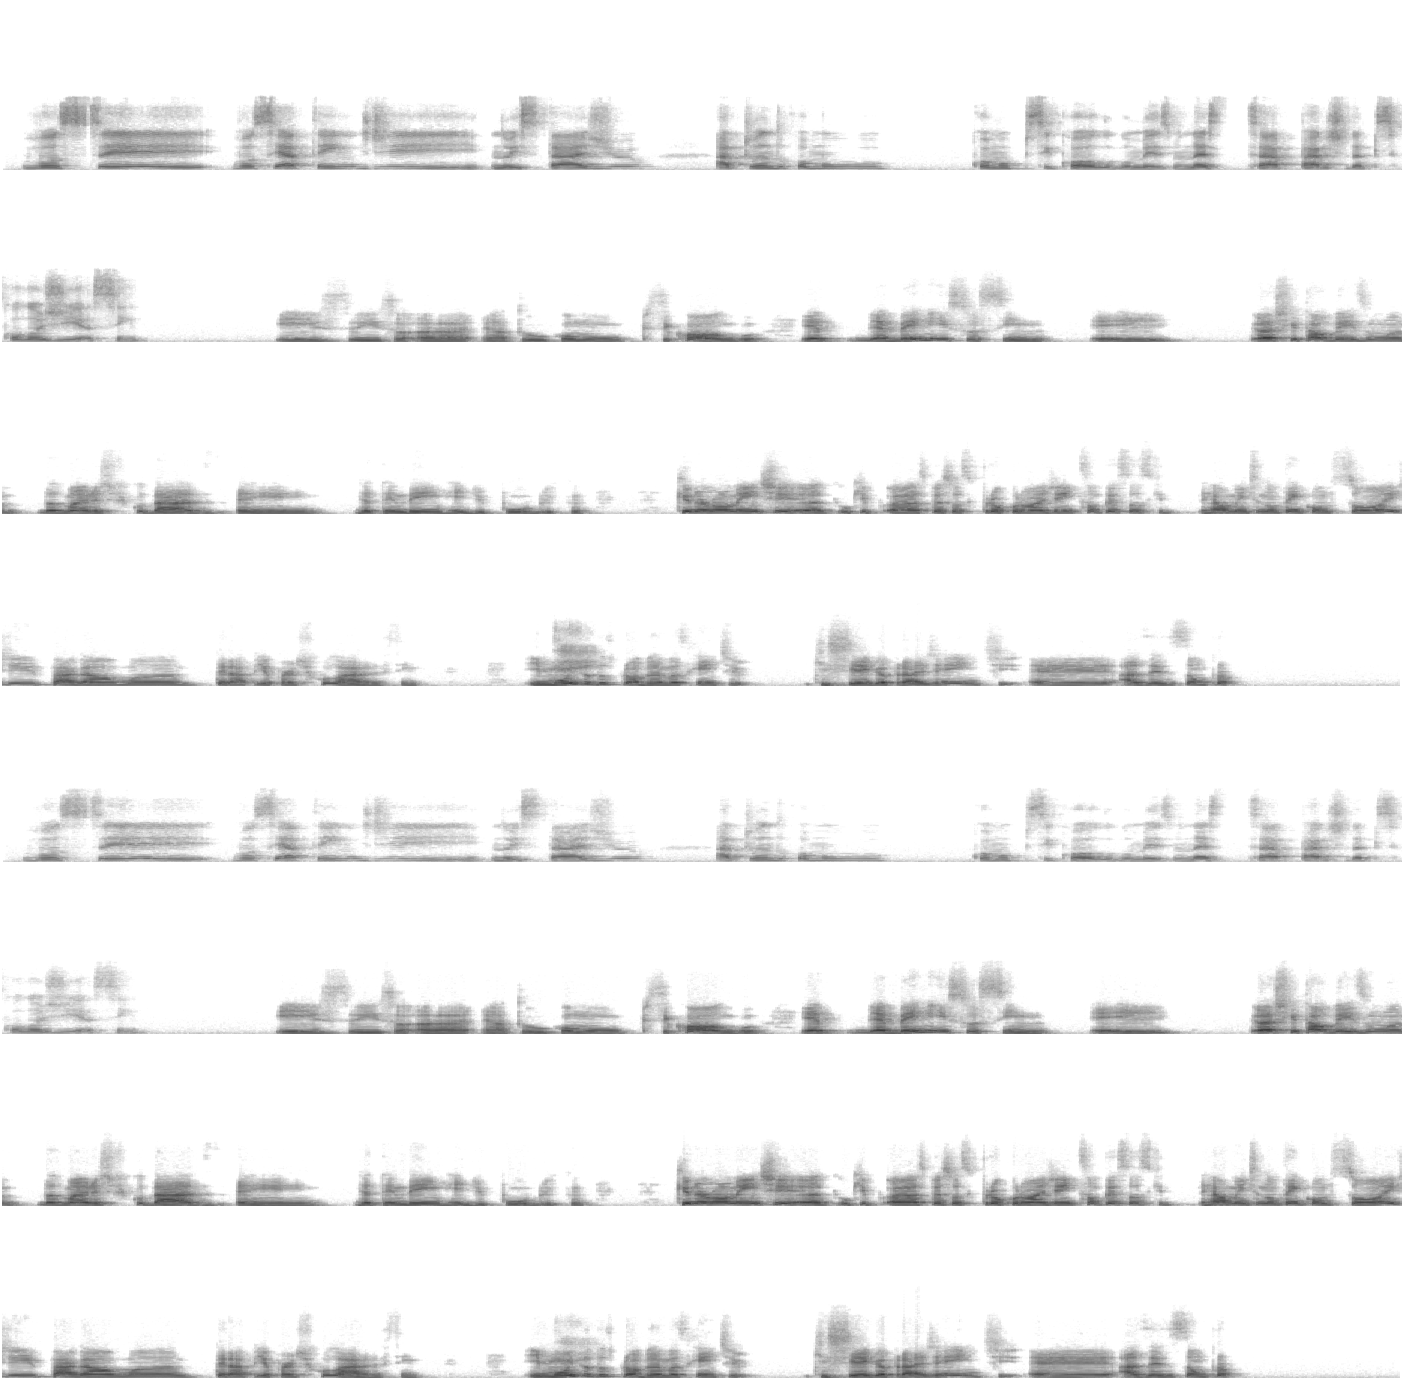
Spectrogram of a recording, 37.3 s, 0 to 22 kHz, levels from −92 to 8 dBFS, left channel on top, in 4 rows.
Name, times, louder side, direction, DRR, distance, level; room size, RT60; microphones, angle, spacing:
voice 1, 0.1-4.3 4.8-5.9 6.5-10.3 31.7-32.0, left 5 dB, 80° left, 0.7 m, -38 dB
voice 2, 11.2-13.5 13.7-14.4 14.7-16.3 16.6-17.1 17.7-22.6 23.2-30.8 31.5-33.0 33.4-36.2, right 2 dB, 25° right, 0.5 m, -27 dB
3.2 x 2.9 x 3.9 m
head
